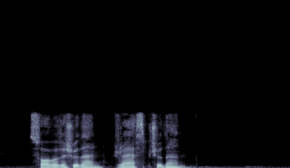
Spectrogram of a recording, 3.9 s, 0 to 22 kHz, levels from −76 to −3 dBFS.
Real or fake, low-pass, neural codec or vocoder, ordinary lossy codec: fake; 7.2 kHz; codec, 16 kHz, 2 kbps, X-Codec, WavLM features, trained on Multilingual LibriSpeech; MP3, 48 kbps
